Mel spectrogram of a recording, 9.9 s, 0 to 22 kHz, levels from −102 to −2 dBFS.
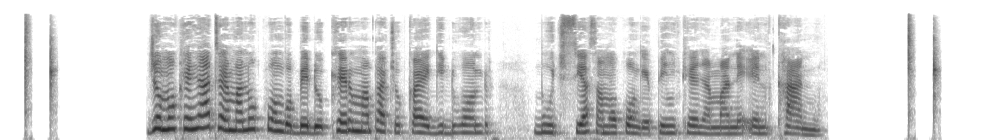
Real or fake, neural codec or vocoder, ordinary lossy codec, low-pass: fake; codec, 44.1 kHz, 3.4 kbps, Pupu-Codec; MP3, 64 kbps; 14.4 kHz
